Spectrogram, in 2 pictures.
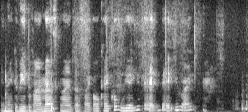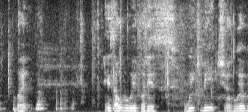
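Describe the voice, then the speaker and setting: A woman's somewhat breathy voice has a dark, mellow tone and fairly low pitch, moving at a fairly slow pace. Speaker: tarot reader. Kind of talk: tarot reading. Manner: speaking low; casual.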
